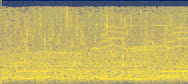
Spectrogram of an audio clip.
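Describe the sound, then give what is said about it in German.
A small brook babbles steadily, its continuous rushing and trickling water sound staying even in loudness throughout, with no voices present. “Oder du hörst einen kleinen Bach rauschen”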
